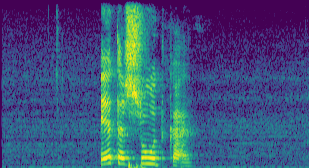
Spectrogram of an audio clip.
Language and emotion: Russian, positive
